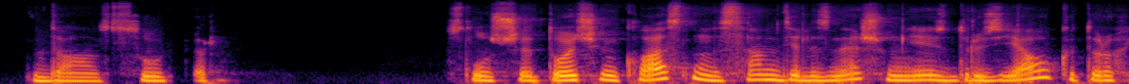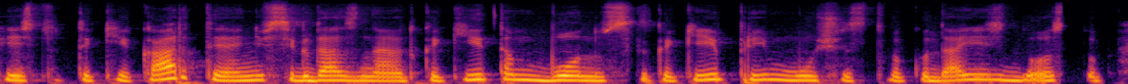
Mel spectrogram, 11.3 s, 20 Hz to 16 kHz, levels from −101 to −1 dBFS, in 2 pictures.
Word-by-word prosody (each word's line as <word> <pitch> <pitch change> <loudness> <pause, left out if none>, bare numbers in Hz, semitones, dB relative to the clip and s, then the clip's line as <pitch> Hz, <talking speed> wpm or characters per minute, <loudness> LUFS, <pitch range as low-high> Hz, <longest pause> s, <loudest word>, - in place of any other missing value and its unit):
Да, 170 -2 -1
супер. 180 +2 -5 1.1
Слушай, 185 0 -1
это 180 - +1
очень 200 0 +4
классно. 230 +5 +2
На 190 - +2
самом 215 +4 0
деле, 190 -2 +2
знаешь, 230 +7 -1
у 200 - +2
меня 195 +1 +3
есть 195 -3 +2
друзья, 190 +4 +1
у 310 - +3
которых 205 -8 -3
есть 195 -3 -1
вот 195 - -24
такие 195 0 -3
карты, 255 - +1
и - - +3
они 185 +3 +1
всегда 195 0 +2
знают, 170 -2 -1
какие 215 +6 -1
там 220 -2 0
бонусы, 190 0 +1
какие 205 +5 -1
преимущества, 195 -6 -3
куда 175 +1 -2
есть 215 -2 0
доступ. 185 -2 -3
195 Hz, 170 wpm, -22 LUFS, 180-215 Hz, 1.1 s, очень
